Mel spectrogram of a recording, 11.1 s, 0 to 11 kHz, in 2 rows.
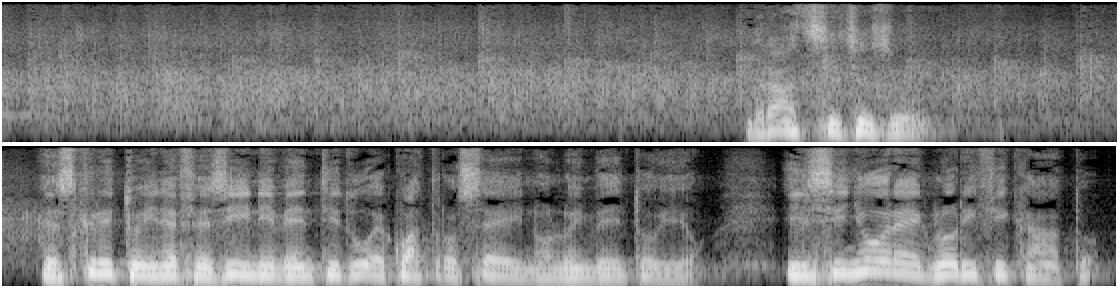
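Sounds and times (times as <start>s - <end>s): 
crowd applauding: 0.0s - 7.0s
speech: 3.7s - 4.8s, 5.8s - 11.1s.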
